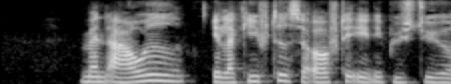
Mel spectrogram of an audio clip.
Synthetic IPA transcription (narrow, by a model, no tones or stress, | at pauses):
mænʔɑ̈ʊð̩ˠ | elɐɡ̥ifd̥əð̩ˠsɑ̈ɪʔɒ̽fd̥əʔe̝n̰ib̥ysd̥yːɐ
